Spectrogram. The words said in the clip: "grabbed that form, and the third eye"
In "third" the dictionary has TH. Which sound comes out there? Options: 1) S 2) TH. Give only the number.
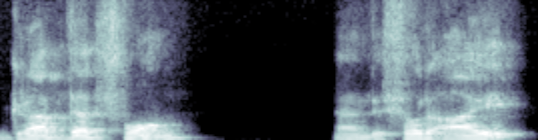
1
